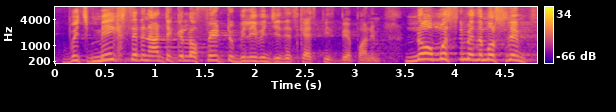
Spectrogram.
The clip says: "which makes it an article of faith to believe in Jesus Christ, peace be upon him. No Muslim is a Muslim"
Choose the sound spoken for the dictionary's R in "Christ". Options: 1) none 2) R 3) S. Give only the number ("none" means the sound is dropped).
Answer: 1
